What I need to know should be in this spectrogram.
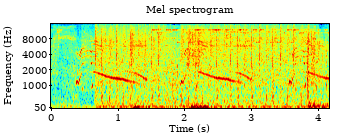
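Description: Rapid gunfire rattles from a rifle.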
